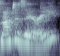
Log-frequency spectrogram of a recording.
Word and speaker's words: Montazeri: Is that, did I pronounce that right? Montazzari? – Close, Montazzari.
